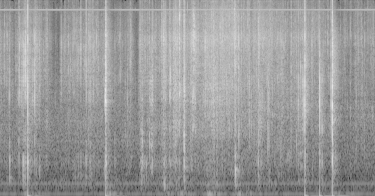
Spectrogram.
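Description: Plastic bubble wrap crinkling and rustling as it is handled and cut with a precision hobby knife, with a few sharp clicks scattered through.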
